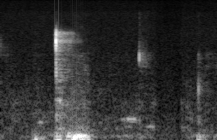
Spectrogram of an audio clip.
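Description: Faint clicking: a sharp click about half a second in and a smaller one later, over quiet room tone.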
